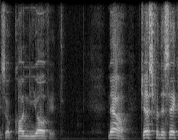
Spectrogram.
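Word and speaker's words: cognovit: but it's pronounced lasagna that italian pronunciation is present in ecclesiastical pronunciation so kanyovit now just for the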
